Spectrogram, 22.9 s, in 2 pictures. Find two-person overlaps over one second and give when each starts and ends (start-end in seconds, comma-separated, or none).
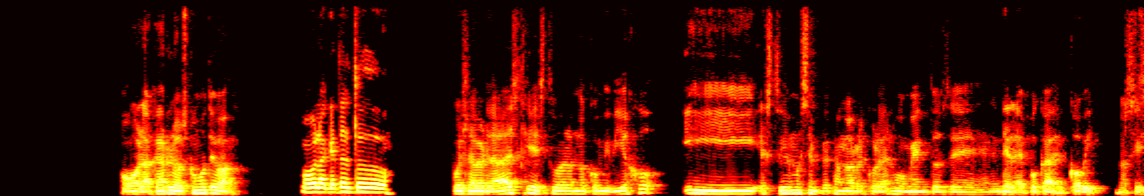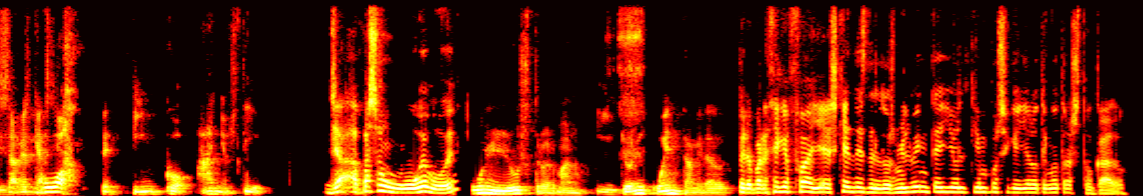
none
